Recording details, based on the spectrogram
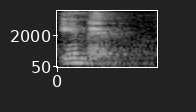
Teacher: Eu não pauso, eu não separo. Meu N emenda com A. N. Tem que sair esse som desse N aqui, ó.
